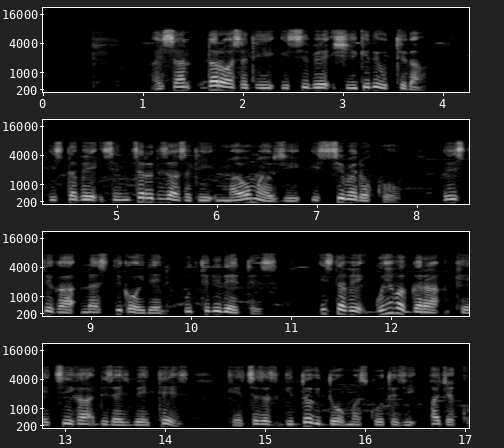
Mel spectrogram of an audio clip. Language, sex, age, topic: Gamo, male, 25-35, government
